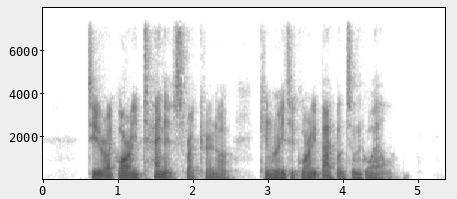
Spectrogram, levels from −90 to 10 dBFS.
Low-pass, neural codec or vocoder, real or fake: 7.2 kHz; codec, 16 kHz, 1.1 kbps, Voila-Tokenizer; fake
